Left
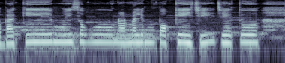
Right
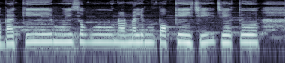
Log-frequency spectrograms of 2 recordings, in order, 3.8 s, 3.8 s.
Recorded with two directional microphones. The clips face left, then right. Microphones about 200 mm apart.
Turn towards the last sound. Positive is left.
turn(degrees=-40)  # may be behind; listen again after turning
